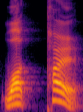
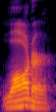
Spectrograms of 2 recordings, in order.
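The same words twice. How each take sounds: First: The middle t is a crisp, hard t. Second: The middle t is a soft flap. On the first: The speaker calls it wrong. "water 아니고" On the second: The speaker calls it right. "T 발음이 마치 리을처럼 들리지 않으십니까?"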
